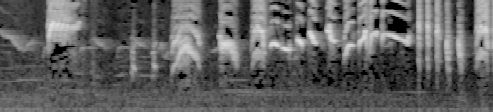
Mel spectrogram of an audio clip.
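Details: Loud oriental magpie-robin song used to coax a non-singing magpie-robin back into voice: scattered harsh notes give way to a fast string of slurred whistles and crisp chips, ending in rapid staccato bursts.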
